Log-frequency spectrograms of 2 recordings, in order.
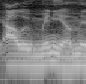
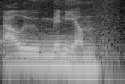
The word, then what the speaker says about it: aluminium: He told me the reason they say aluminium is because it is actually spelt differently.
